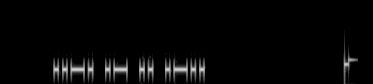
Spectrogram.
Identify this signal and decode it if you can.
Morse code, heard as a keyed tone, about 28 wpm, 700 Hz. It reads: FAIL
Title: Four Letter Words - 28wpm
